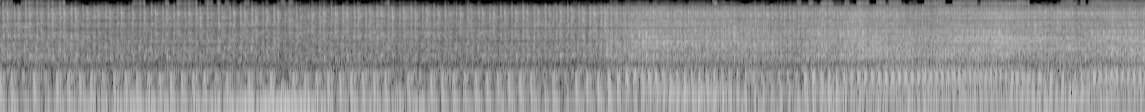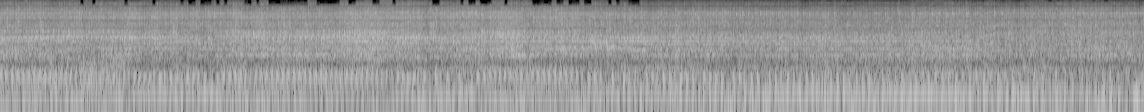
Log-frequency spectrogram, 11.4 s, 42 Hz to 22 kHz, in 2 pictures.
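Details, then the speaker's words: 1983 Honda XR200R single-cylinder, six-speed, on first test ride after years sitting: pulls steadily through the gears with clean, even firing, no knocks or rattles; shifts fine, clutch slipping a little; healthy running under load. "Yeah, it's going through the gears, no problem."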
